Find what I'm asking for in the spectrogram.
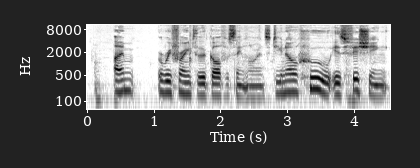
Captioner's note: speaking French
